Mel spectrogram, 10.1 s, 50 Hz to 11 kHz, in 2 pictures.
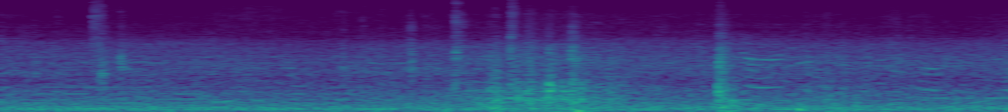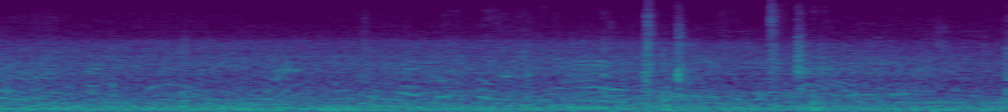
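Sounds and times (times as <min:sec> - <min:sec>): airliner cabin hum: 0:00.0 - 0:10.0.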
